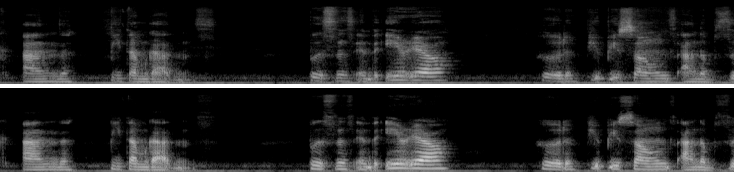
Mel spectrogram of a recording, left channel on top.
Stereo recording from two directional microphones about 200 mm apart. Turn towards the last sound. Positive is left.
turn(degrees=-40)  # may be behind; listen again after turning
